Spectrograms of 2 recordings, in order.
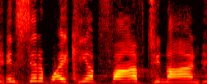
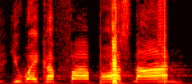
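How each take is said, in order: First: Said in the usual way. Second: "past" punched, loud and slowed; slow, loud emphasis on "past"; stress on past. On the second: Shown as a demonstration. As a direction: land hard on "five past nine". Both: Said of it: "But you know what happens over time?".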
